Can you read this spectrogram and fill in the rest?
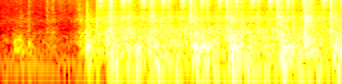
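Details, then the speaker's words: Simplicity snowblower engine after retightening a loose cylinder head, started: runs with sharp fast puffing chuff over exhaust note, gas still escaping at head; owner first thinks it needs a head gasket, later unsure after warm-up. "Let's see if it runs now. We may have to order a head gasket. Yeah, it's still coming out of there. We need we need a head gasket."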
